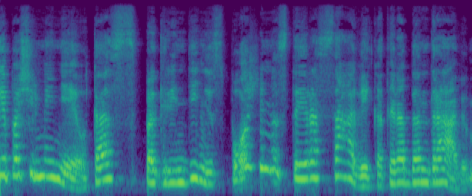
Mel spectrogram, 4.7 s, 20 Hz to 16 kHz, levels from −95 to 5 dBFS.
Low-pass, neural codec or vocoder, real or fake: 14.4 kHz; none; real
